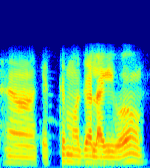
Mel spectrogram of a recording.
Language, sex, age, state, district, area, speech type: Odia, male, 18-30, Odisha, Nabarangpur, urban, conversation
